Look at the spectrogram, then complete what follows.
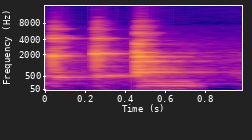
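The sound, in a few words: phone ringing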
